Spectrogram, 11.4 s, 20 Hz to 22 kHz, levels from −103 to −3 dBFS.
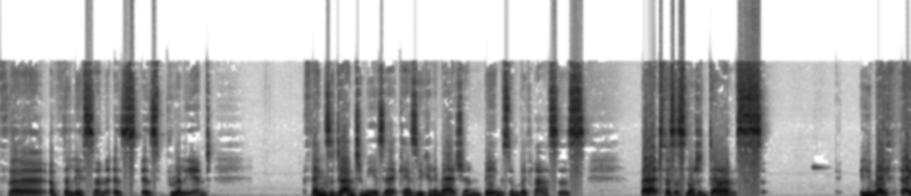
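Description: Hard clipping runs right through: the signal's driven about 17 dB past what the stage can pass, so roughly 7 percent of samples get flattened, giving harsh fuzz on every loud moment.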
